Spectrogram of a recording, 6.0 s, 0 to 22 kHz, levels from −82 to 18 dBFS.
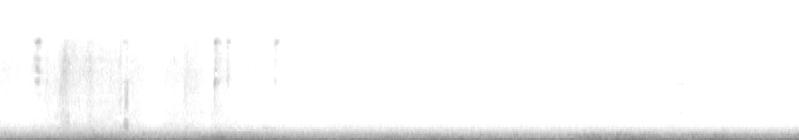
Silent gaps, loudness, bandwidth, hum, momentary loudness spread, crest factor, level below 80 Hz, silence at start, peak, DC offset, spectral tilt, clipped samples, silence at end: none; -40 LUFS; 16 kHz; none; 4 LU; 12 dB; -40 dBFS; 0 s; -24 dBFS; under 0.1%; -9 dB/octave; under 0.1%; 0 s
